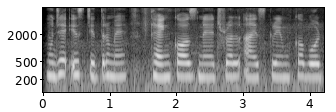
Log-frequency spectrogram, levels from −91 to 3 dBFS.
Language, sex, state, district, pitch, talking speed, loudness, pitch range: Hindi, female, Madhya Pradesh, Bhopal, 230 Hz, 140 wpm, -19 LUFS, 225-235 Hz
